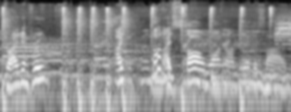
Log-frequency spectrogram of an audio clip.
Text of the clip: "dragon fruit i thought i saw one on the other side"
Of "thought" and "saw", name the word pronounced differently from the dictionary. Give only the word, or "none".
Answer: none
